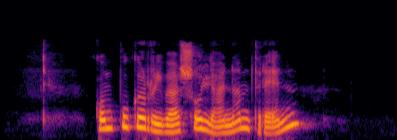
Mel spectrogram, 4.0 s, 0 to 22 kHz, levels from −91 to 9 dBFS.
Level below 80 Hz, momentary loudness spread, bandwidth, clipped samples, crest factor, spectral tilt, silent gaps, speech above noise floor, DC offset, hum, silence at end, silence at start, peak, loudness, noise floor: -60 dBFS; 23 LU; 7.6 kHz; under 0.1%; 16 dB; -6.5 dB/octave; none; 62 dB; under 0.1%; none; 1 s; 0.95 s; -4 dBFS; -17 LUFS; -78 dBFS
